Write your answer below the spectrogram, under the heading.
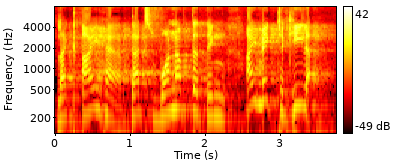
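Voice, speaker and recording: A woman talks at a medium pitch. Noticeable background noise and audible room echo are present. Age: 60s. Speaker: business owner. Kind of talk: audience comment at a conference.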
